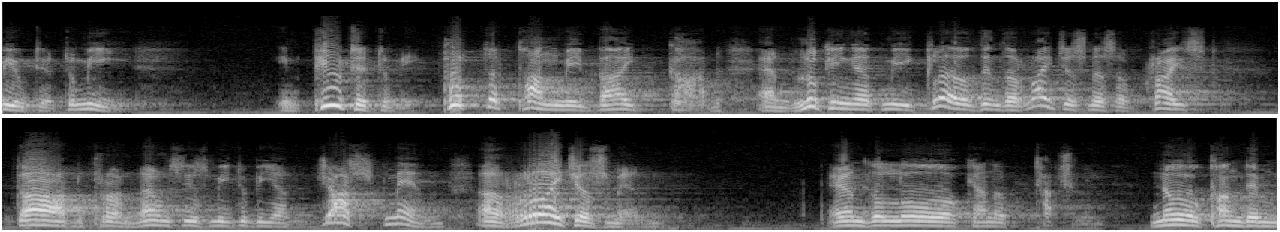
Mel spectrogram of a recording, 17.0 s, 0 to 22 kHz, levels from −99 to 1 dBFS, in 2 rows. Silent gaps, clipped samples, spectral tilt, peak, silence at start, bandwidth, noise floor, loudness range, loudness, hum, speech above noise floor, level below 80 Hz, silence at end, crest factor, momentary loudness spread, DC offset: none; under 0.1%; -7.5 dB/octave; -8 dBFS; 0 s; 7.6 kHz; -56 dBFS; 2 LU; -21 LUFS; none; 35 dB; -56 dBFS; 0 s; 14 dB; 17 LU; under 0.1%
